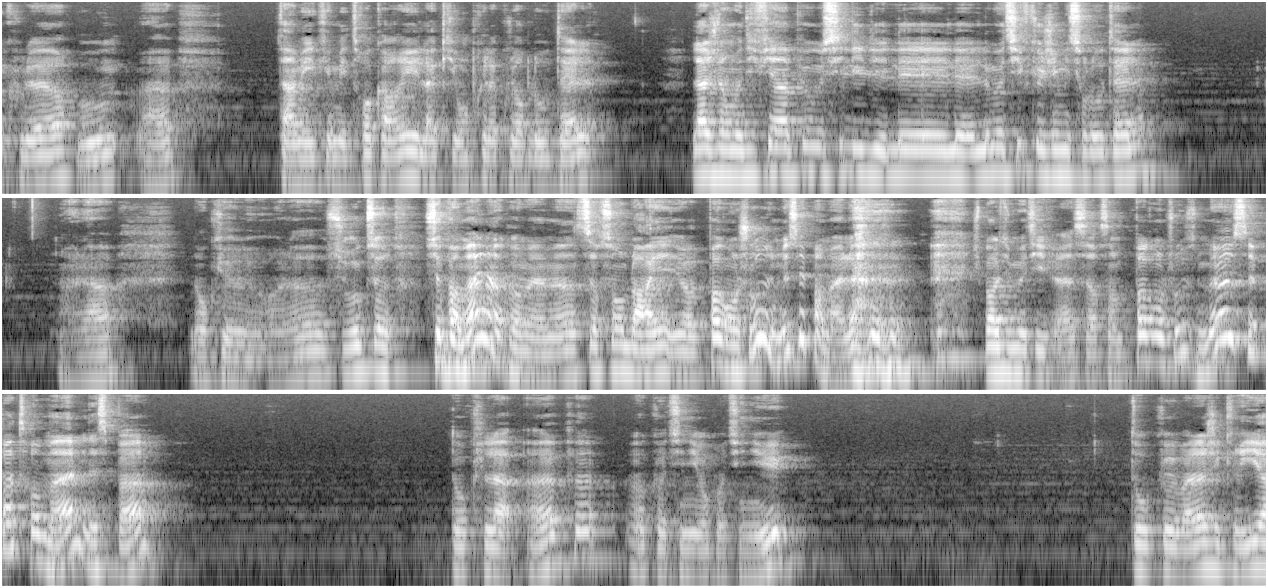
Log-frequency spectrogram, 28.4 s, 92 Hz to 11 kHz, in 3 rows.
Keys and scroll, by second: 9.2 p, 9.9 p, 11.7 b, 15.0-15.6 scroll up 1, 15.9 p, 17.1 scroll down 1, 17.6 n, 20.6 n, 26.9 scroll down 1, 27.5 p.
